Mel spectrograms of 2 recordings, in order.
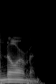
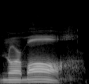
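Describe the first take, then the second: First: The name is said with an English pronunciation. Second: The name is said with a French pronunciation. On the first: It sounds unpretentious. "I'm not that big of a douche, so I just, you know" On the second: It sounds pretentious. "It's French, so it's"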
